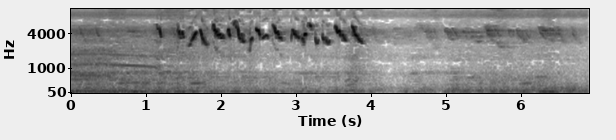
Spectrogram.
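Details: Lemon-bellied white-eye from Lombok, ciak ciak style master song for cage-bird training, delivering a rapid run of sharp, high chirped notes over almost three seconds before falling silent, faint hum beneath.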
